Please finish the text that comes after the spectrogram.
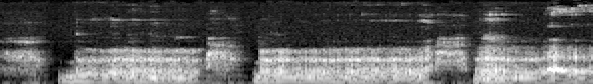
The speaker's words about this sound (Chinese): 隔着笼子，黑猫盯这个回声鸭，低吼不断，口中发出阵阵的怪叫啊！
